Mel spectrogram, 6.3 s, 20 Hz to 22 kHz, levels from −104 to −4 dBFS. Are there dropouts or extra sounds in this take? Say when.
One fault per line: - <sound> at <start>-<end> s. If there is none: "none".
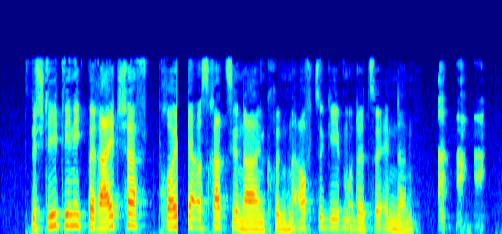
- dropout at 2.2-2.4 s
- laugh at 5.5-6.1 s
